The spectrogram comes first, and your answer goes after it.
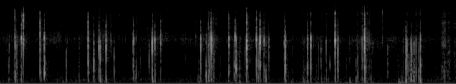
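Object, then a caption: Laminated plastic-foil tea bag sachet. A small, sealed, green laminated plastic-and-foil tea bag sachet is crinkled and squeezed with the fingertips. About sixteen sharp, separate crackles and crinkles come in a quick, irregular series. Each one is bright and high, with almost no low end, and stops instantly.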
